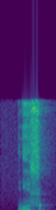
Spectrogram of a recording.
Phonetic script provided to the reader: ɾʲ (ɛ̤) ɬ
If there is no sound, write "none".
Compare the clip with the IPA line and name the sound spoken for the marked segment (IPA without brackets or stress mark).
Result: ɛ̤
